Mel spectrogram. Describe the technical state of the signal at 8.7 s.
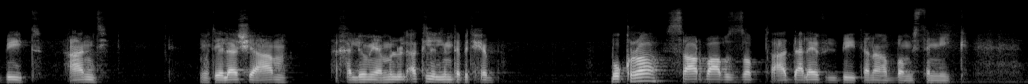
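At 8.7 s the speech carries transcoding between lossy codecs, present across the whole clip. The audio was likely encoded more than once: a low-rate stage, consistent with HE-AAC around 40 kbit/s, followed by AAC-LC, which fits about 64 kbit/s. Nothing survives above 17.5 kHz. What separates this from a single low-bitrate encode is that two artefact types sit together: the smeared, synthetic-sounding top end of the first stage, overlaid with fresh quantisation swirl from the second.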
